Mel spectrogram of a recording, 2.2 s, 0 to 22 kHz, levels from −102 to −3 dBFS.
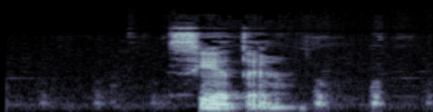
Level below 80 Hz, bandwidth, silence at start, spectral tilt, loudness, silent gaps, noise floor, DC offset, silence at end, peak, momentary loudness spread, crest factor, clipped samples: -64 dBFS; 9.6 kHz; 0.85 s; -3.5 dB/octave; -25 LUFS; none; -67 dBFS; under 0.1%; 0.25 s; -8 dBFS; 23 LU; 22 dB; under 0.1%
